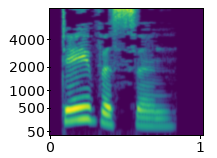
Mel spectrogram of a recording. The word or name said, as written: davison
